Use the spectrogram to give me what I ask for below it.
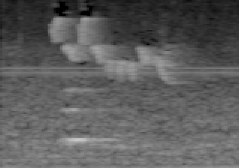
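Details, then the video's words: A great kiskadee (bem-te-vi) at Florianópolis, Santa Catarina, Brazil gives a single loud, harsh phrase of three syllables. It stays high, steps lower with each part and ends in a falling slur. Low background hum is heard. "Pitangus sulphuratus (Tyrannidae) Great Kiskadee: Bem-te-vi"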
